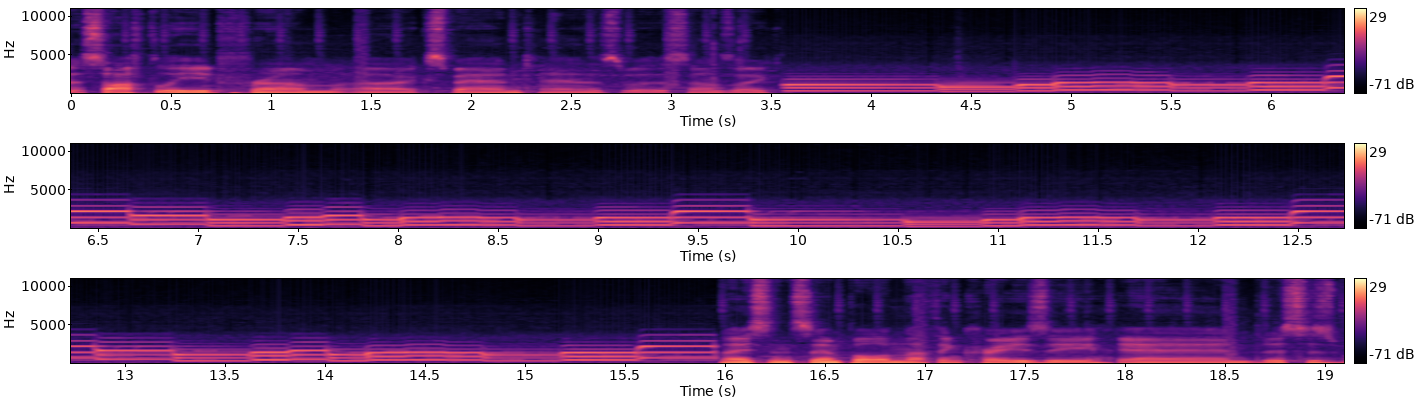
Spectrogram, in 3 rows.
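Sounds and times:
soft synth lead melody: 0:00.1 - 0:16.4.

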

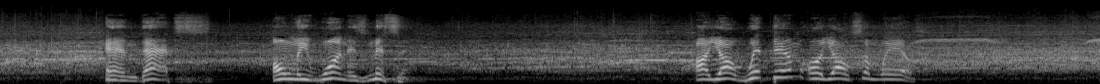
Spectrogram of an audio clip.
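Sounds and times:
congregation cheering and shouting: 0:00.0 - 0:11.0.

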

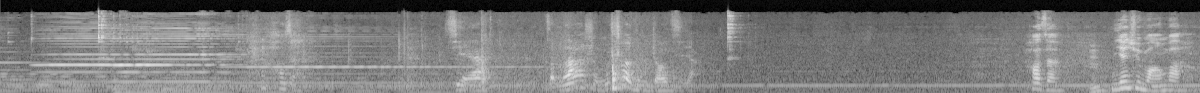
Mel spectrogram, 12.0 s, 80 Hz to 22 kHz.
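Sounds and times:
steady low hum: 0:00.0 - 0:12.0
woman speaking: 0:02.5 - 0:03.3, 0:04.5 - 0:07.1, 0:10.2 - 0:12.0.

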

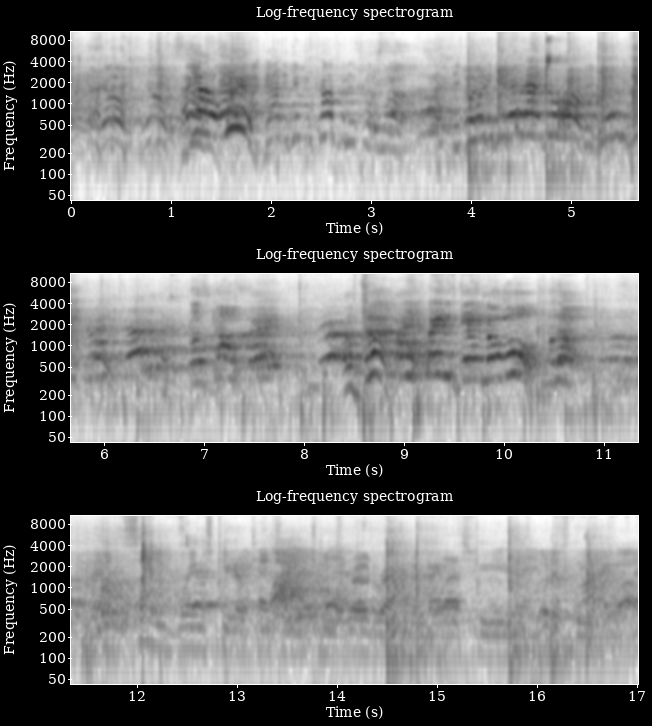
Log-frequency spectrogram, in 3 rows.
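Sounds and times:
players calling and chattering: 0:00.0 - 0:17.0.

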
